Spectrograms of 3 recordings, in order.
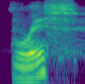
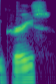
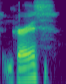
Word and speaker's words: Gris: Gris, I believe that's how you say his name. Grease or not Grease, Gris.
